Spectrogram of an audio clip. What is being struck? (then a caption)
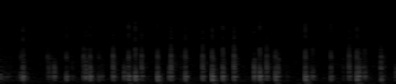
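Cloth-covered hardcover notebook. Long painted fingernails of both hands tap rapidly on a closed lime green cloth hardcover notebook lying flat. About twenty-two quick, dry, hollow taps, each with a short midrange knock that dies away almost at once, fall in an uneven, patter-like rhythm over four seconds.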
